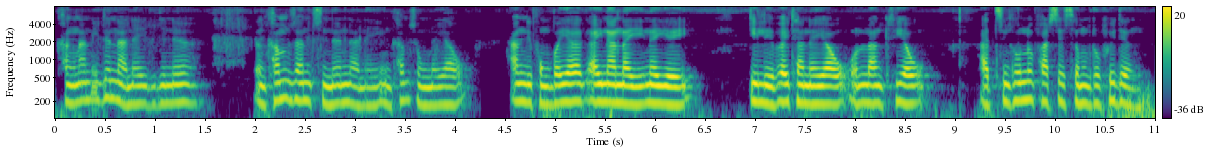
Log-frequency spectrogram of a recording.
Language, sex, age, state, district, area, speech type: Bodo, female, 18-30, Assam, Kokrajhar, rural, spontaneous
